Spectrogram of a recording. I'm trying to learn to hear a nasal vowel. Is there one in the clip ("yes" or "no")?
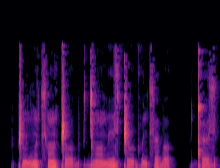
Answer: yes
